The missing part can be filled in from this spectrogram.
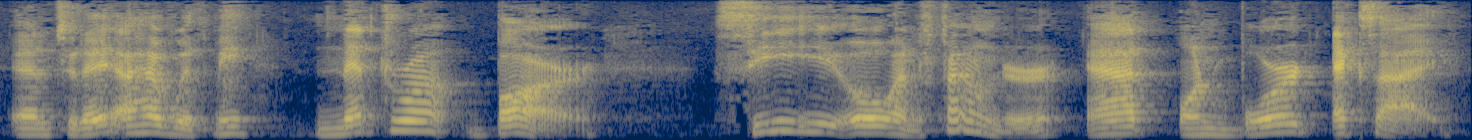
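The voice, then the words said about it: Put-on radio host voice. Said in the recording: “switching to my radio voice.”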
